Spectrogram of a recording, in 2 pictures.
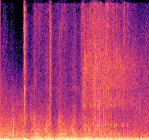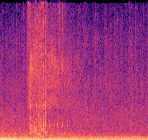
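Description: A deep booming blast from the Confringo fire spell in the Hogwarts Legacy video game, with sharp crackling bursts up front and a rumbling tail that fades out over several seconds.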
